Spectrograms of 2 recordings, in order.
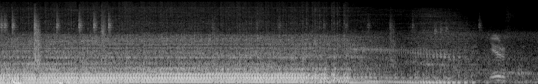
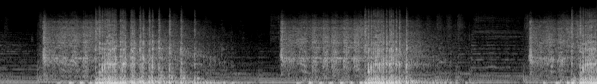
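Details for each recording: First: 1JZ-GTE swap into a Lexus IS300, first start after wiring troubleshooting; only the last 20% of throttle works (likely needs relearn). Engine fires and runs with a steady, even note that settles and fades out; no knocks or misses, runs fine. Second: 1JZ-GTE VVTi swapped into Lexus IS300, first start attempts: engine catches, runs rough a couple seconds, then dies, repeating with erratic rhythm; stalling after start possibly from missing airflow-meter (MAF) signal.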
